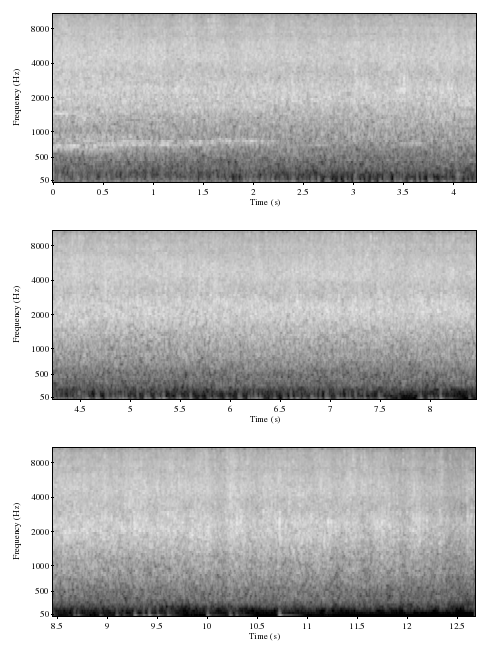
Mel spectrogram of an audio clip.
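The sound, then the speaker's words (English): An audience at Greenbelt applauds with loud, sustained clapping, a dense and unbroken crowd roar of hands that keeps an even level for its full length and thins only slightly toward the end. “So before I say anything, I'd like us all to put our hands together and congratulate those who make this possible.”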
